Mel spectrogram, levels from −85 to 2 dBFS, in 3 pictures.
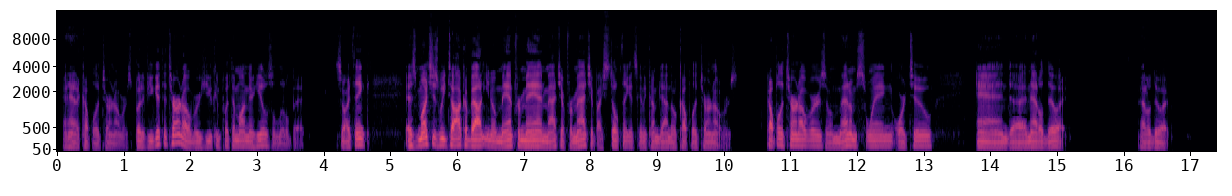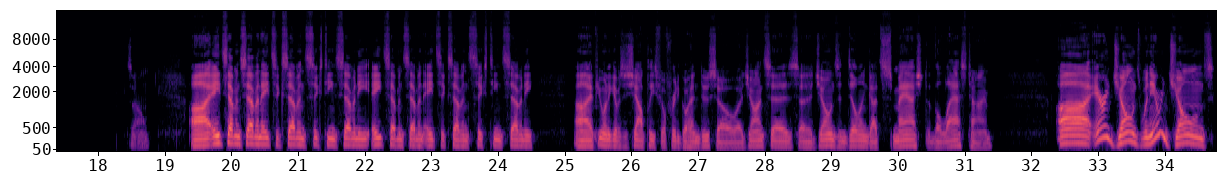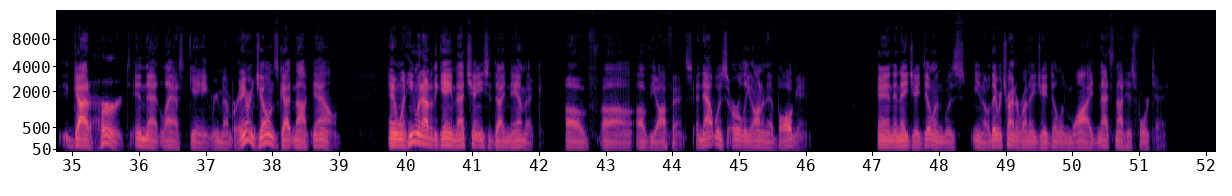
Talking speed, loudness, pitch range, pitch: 195 wpm, -36 LUFS, 90-115 Hz, 105 Hz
